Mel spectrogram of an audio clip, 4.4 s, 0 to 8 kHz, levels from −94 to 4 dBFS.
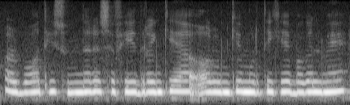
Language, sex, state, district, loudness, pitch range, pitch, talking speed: Hindi, female, Bihar, Patna, -11 LUFS, 260-275 Hz, 265 Hz, 190 wpm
